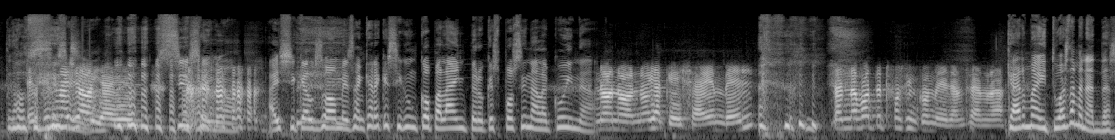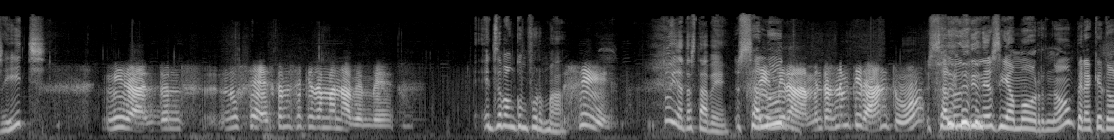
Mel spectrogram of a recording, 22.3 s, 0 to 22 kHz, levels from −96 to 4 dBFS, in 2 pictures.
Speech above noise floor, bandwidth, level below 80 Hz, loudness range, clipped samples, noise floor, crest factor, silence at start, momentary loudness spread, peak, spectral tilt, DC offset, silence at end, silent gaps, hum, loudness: 41 dB; 15.5 kHz; -60 dBFS; 6 LU; under 0.1%; -63 dBFS; 18 dB; 0.05 s; 12 LU; -4 dBFS; -2.5 dB/octave; under 0.1%; 0 s; none; none; -21 LUFS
